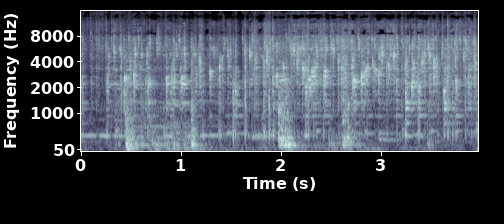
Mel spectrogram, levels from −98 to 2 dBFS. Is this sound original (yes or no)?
no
